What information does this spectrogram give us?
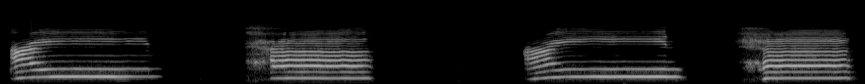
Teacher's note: یہ دونوں حروف حلق کے درمیان والے حصے سے ادا ہوتے ہیں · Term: وسط حلق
